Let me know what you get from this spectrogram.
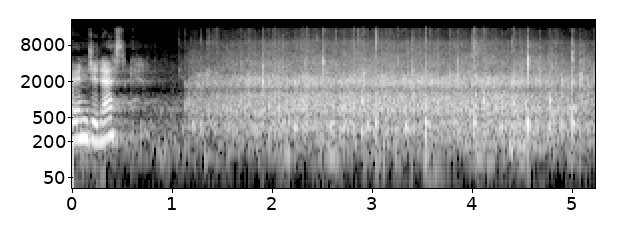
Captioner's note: audience applauding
